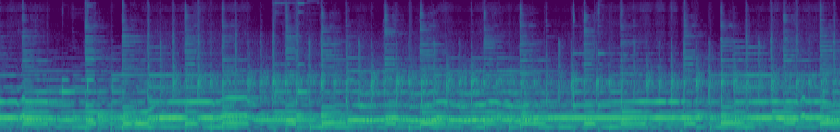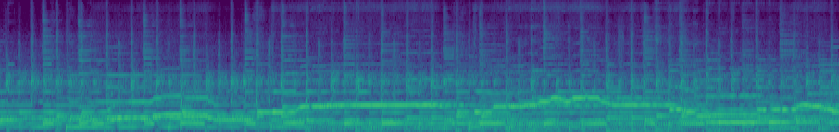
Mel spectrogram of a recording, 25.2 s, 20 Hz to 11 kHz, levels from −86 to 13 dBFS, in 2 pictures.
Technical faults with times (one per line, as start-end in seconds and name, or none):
none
